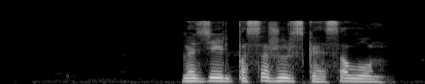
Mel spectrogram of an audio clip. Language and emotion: Russian, neutral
